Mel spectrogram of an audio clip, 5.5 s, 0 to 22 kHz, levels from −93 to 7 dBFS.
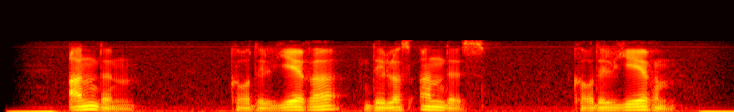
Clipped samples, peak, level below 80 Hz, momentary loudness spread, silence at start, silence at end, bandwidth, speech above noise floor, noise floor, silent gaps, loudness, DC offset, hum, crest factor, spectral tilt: under 0.1%; -4 dBFS; -46 dBFS; 15 LU; 0.05 s; 0 s; 5.2 kHz; 30 dB; -54 dBFS; none; -25 LUFS; under 0.1%; none; 22 dB; -10.5 dB/octave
